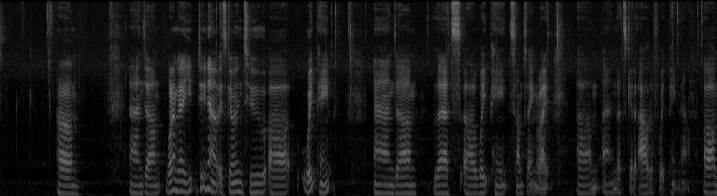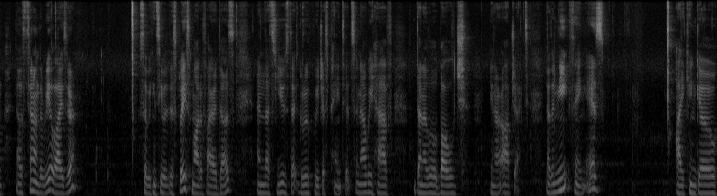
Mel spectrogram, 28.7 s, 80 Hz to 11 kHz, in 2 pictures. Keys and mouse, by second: 4.5-6.8 drag, 8.5 f, 9.9-10.9 drag, 13.6 click, 15.3 click, 18.9-20.4 drag, 21.6-22.5 middle drag, 23.2 middle click, 23.9 middle click, 24.6 click, 24.6 right click.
